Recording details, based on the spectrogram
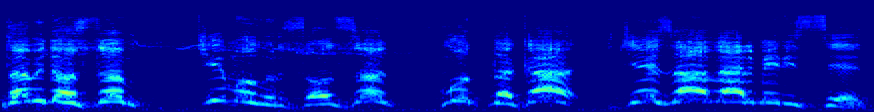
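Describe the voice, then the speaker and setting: A man's voice: extremely high pitch, animated, moderate pace, creaky, pushed and bright, shouting, a little hiss or hum, exaggerated voice. A man voicing a grumpy, self-important chatterbox bird in a children's cartoon, theatrical and nagging. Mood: smug.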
